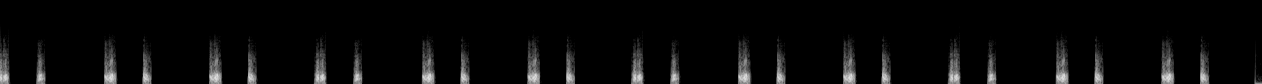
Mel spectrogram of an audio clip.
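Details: Teaching recording: slow regular heartbeat with a sharp, high-pitched early systolic click just after S1, heard in the aortic or pulmonary area: ejection systolic click.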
